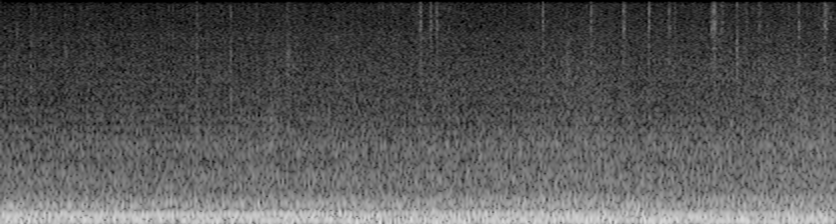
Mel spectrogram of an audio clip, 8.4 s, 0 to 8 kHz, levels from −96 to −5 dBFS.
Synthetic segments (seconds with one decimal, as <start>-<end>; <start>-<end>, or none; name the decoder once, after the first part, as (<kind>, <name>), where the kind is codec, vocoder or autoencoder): none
